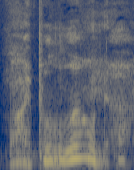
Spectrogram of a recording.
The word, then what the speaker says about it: bologna: the baloney he's like bologna which is which by the way my the word baloney if you ever see how it's spelled it yeah b-o-l-o-g-n-a a regional name yeah so yeah I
